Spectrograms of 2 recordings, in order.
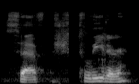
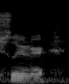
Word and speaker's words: Seph Schlueter: of your name yeah proper pronunciation is Seth Scher looks like schlutter and many people like think it's schlutter I've heard it Bush it really badly like sketer or um she like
